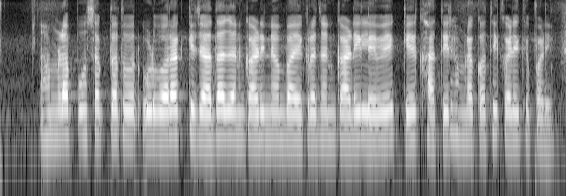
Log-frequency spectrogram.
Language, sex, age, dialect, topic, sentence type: Magahi, female, 31-35, Western, agriculture, question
